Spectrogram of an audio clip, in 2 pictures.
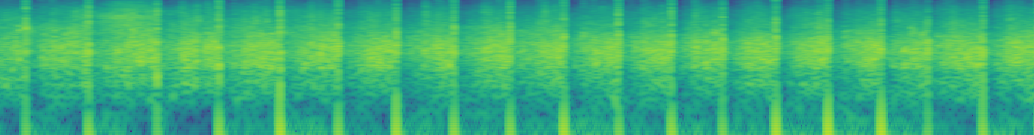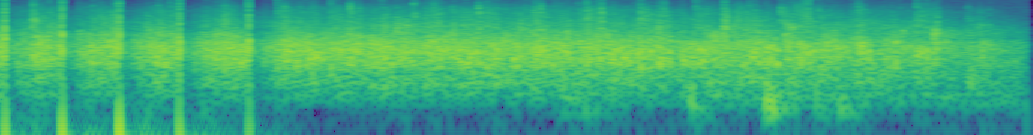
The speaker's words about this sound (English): I want my family to stand up. Let's give my family a round of applause.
